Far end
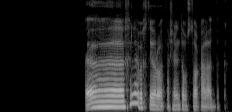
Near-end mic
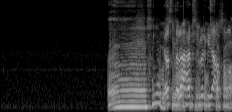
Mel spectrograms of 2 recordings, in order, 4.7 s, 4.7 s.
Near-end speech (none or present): present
